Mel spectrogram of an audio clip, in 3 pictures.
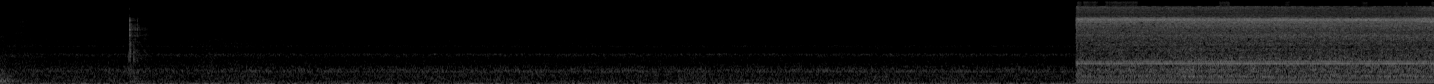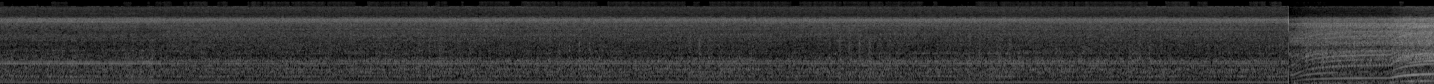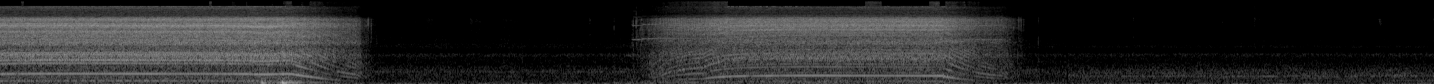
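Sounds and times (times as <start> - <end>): power tools hissing hum: 26.8 - 32.4, 35.0 - 39.0
electric motor spinning up: 27.1 - 32.4, 35.0 - 39.0.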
